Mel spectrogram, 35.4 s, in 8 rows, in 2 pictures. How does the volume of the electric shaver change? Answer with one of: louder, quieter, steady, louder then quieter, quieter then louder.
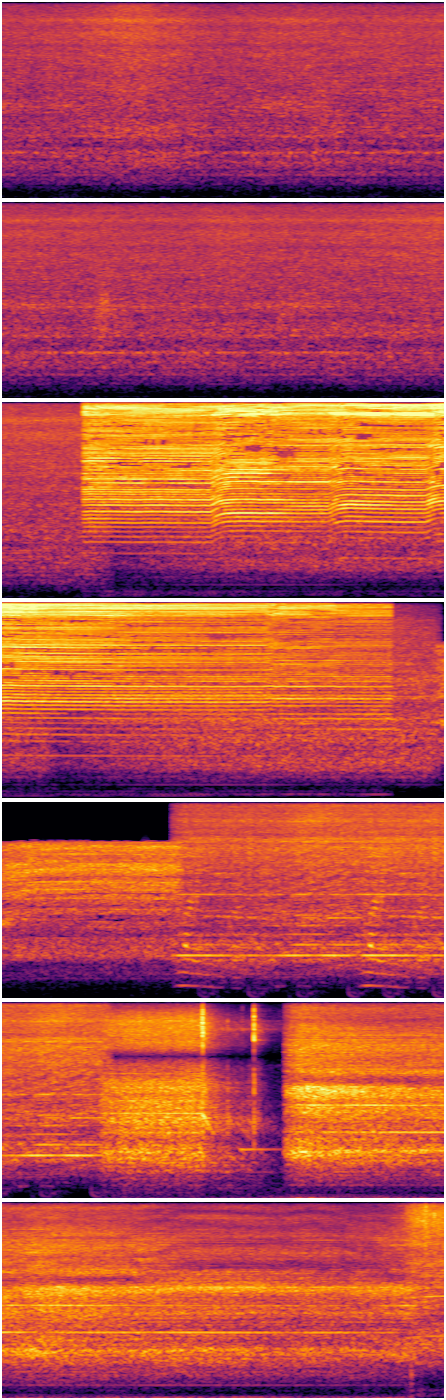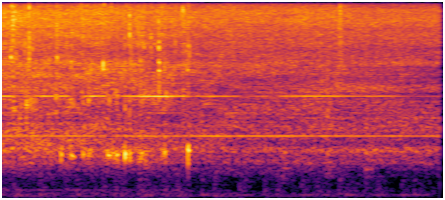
quieter.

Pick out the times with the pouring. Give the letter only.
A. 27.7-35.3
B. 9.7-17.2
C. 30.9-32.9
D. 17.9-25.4
C.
